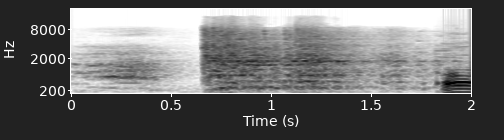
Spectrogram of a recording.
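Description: A loaded barbell crashes down into a squat rack as a failed squat is dumped: a sudden loud crash lasting about a second. Near the end a man exclaims "oh", falling in pitch.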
